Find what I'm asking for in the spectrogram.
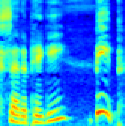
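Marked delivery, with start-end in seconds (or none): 1.3-1.6 high squeaky beep; horn beep. Acted. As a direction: chirp it like a toy horn. Truck horn in a picture book.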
